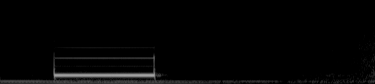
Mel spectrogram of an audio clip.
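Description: A single steady telephone tone of an unanswered phone call rings out for about a second, loud and clear over a low hum, then cuts off, leaving faint line noise and a rising hiss.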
